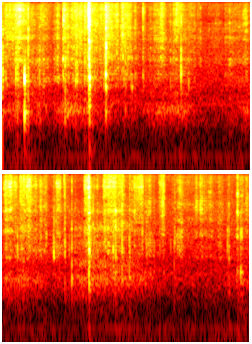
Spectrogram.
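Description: Faint rustling and a few light clicks of a clear acetate sheet and cardstock being handled and pressed together by hand.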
